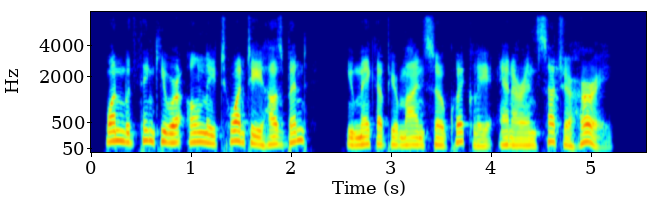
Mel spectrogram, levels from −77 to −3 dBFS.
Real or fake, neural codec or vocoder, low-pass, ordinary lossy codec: real; none; 7.2 kHz; AAC, 48 kbps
